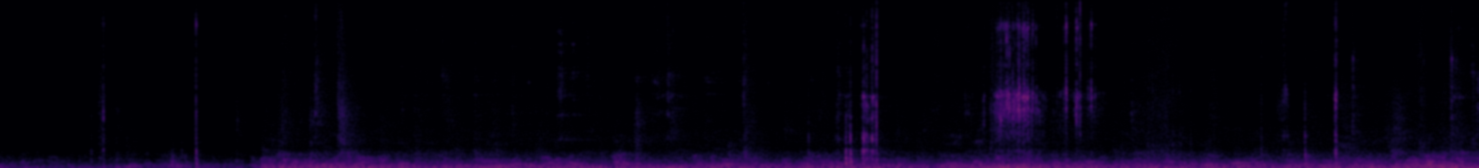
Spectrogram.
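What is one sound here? A plastic game piece clicks down on a board.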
